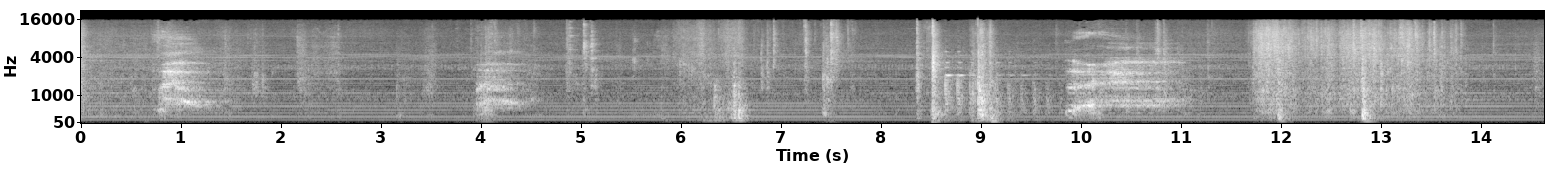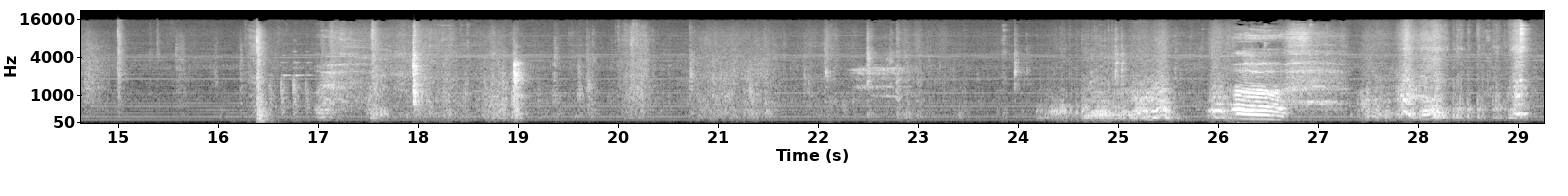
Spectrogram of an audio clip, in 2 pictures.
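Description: Clicks, knocks and rustling of a bag being packed and handled, over a steady electrical hum, with a few brief murmured words.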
